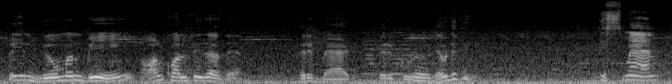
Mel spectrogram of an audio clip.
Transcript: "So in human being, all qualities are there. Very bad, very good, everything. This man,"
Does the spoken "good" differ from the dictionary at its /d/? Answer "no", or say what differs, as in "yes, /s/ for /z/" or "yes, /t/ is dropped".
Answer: yes, /d/ is dropped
